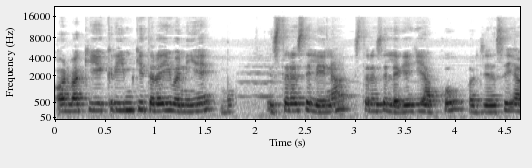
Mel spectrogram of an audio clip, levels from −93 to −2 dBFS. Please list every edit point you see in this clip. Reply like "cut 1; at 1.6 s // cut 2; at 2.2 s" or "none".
cut 1; at 1.6 s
